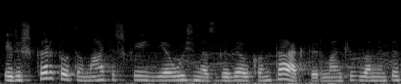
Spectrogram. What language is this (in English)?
Lithuanian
